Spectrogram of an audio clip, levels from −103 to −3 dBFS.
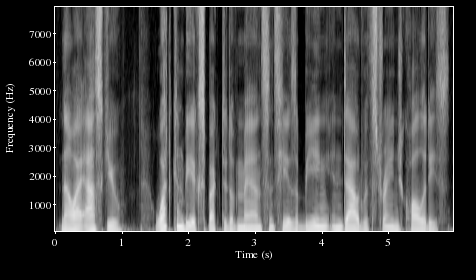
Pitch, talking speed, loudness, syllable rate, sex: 125 Hz, 190 wpm, -19 LUFS, 5.1 syllables/s, male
